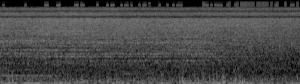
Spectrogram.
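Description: Loud, steady hiss of hot oil sizzling as the tempering for khaman is made, a dense continuous crackle that fills the whole moment without any talk.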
